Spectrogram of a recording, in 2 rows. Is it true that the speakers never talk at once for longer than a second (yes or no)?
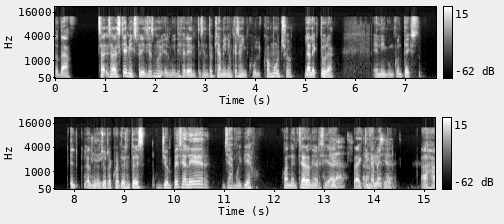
no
